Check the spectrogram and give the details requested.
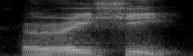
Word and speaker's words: ऋषि: ऋषि ये शब्द होता है, वो र जो है वो स्वर है, ऋषि। और उसका उच्चारण कैसे करेंगे? ऋषि, इस प्रकार से होता है।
